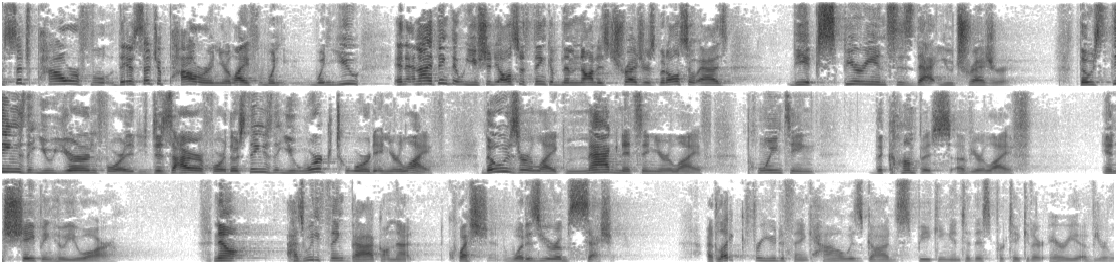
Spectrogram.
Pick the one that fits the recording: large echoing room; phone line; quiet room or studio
large echoing room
